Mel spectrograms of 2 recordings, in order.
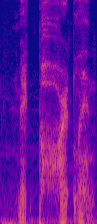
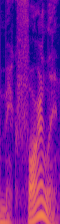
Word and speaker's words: McPartland: name is mcpartland how do you spell that mc capital p oh a-r-t-l-a-n-d mcpartlin dude i've been calling you mcfarland that's all right it's close enough forever that's all good dude i'm so psyched that you don't even give me the correction you're like dude it's yes it's a pee that's the worst yo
